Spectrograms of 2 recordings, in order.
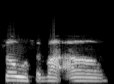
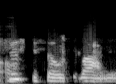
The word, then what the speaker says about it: SISTA Soul Survivor: You said Soul Survivor. It's SISTA Soul Survivor.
